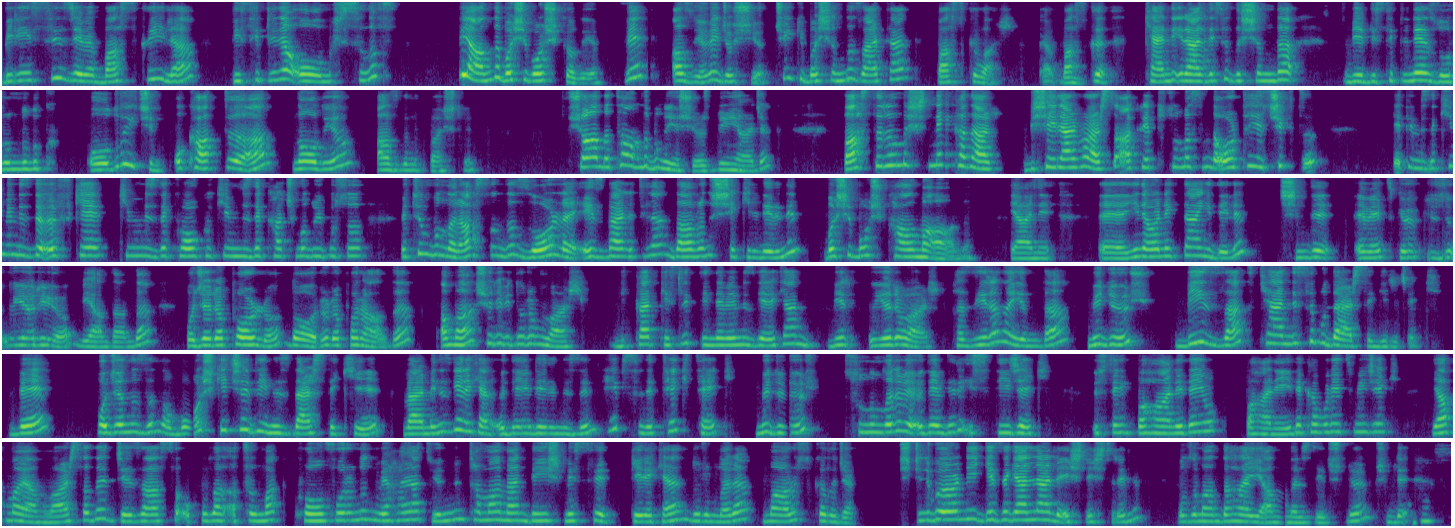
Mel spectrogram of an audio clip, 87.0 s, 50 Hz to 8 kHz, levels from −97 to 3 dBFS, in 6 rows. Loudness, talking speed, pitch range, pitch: -26 LUFS, 115 wpm, 230-285 Hz, 250 Hz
